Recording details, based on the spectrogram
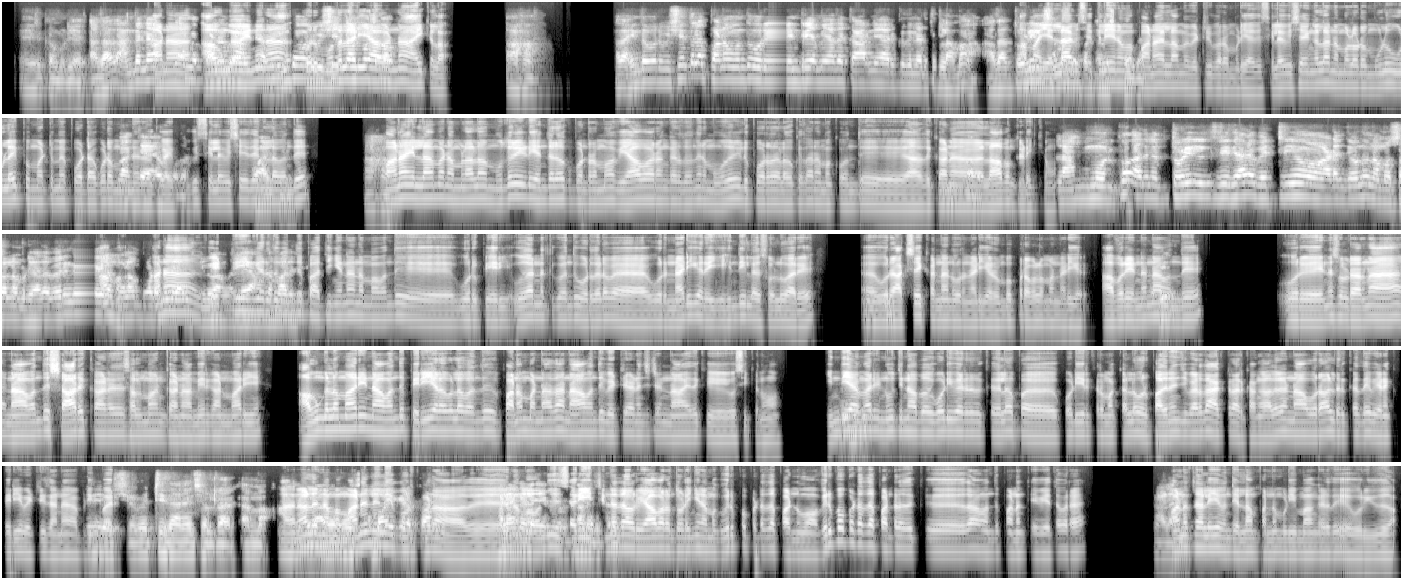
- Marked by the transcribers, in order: drawn out: "வந்து"; in English: "ஆக்டரா"
- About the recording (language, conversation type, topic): Tamil, podcast, பணம் வெற்றியை தீர்மானிக்குமோ?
